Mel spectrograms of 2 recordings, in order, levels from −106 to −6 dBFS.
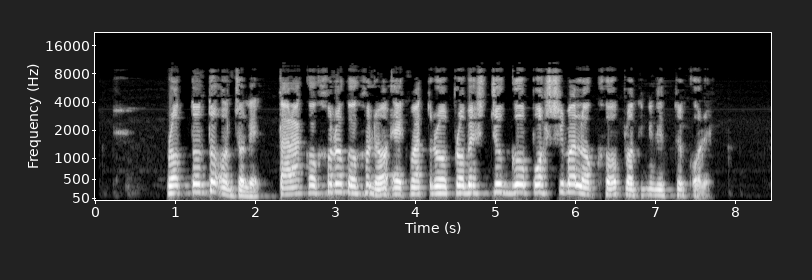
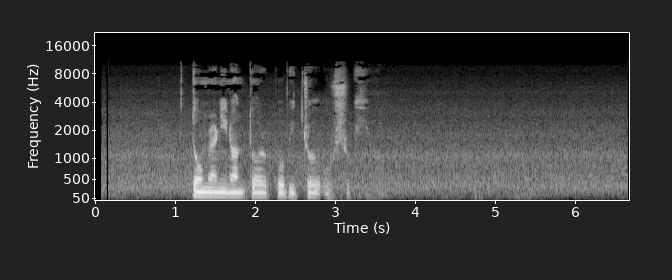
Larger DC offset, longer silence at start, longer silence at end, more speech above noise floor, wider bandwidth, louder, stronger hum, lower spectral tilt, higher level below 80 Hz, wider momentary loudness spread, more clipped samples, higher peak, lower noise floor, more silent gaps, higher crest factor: neither; second, 0.9 s vs 1.2 s; second, 0.75 s vs 3.3 s; first, 65 dB vs 27 dB; about the same, 9.4 kHz vs 9.4 kHz; first, -15 LUFS vs -21 LUFS; neither; second, -4.5 dB/octave vs -6.5 dB/octave; about the same, -56 dBFS vs -54 dBFS; second, 8 LU vs 28 LU; neither; about the same, 0 dBFS vs -2 dBFS; first, -79 dBFS vs -47 dBFS; neither; second, 16 dB vs 22 dB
